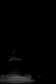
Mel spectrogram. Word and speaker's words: Rhude: His brand is called Rude. It's spelled R-H-U-D-E.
